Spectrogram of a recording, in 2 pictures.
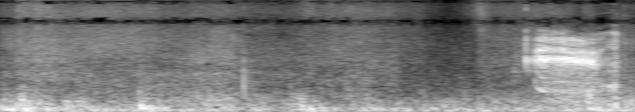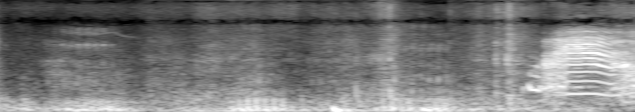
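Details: Brown tabby house cat indoors in its usual room, greeting its owner on entering and seeking affection: two clear, tonal meows, a short one near three seconds and a longer rising-then-falling one at the end, over quiet room noise.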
